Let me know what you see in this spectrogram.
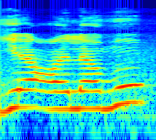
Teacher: عین کو جھٹکا نہیں دینا ہے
